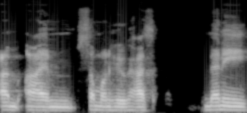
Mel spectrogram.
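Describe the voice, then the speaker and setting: With music in the background, a man speaks at a fairly low pitch in a dry, close sound with no echo. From London, England. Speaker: coworking space founder. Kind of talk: interview. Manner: hesitant, many fillers.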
